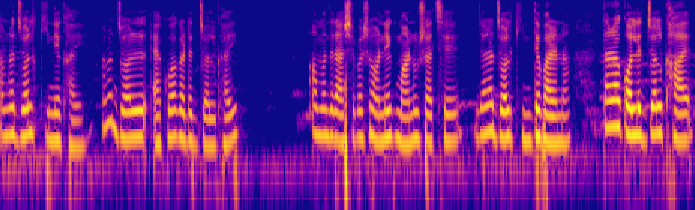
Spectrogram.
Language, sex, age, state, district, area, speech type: Bengali, female, 18-30, West Bengal, Birbhum, urban, spontaneous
